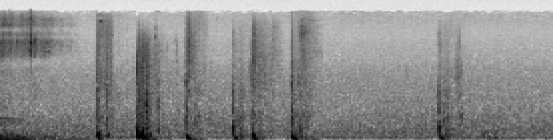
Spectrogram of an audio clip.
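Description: Footsteps tread on dirt.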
